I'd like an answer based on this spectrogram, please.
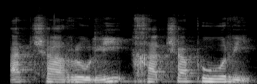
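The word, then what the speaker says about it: აჭარული ხაჭაპური: Le premier mot commence par Acha, A-T-C-H-A, hein, vulgaire, simplement. Acha. Ensuite c'est Ruli, donc la R espagnole, la R, le R roulé.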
